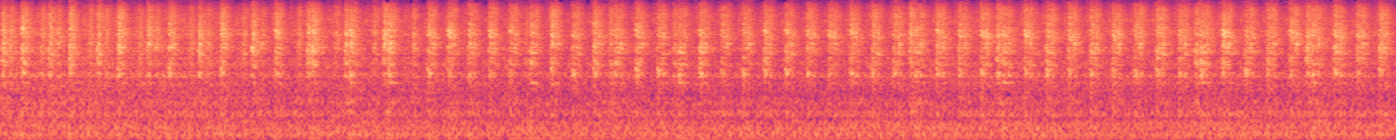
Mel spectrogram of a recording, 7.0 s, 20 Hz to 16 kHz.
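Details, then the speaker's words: Barn-find 1929 Ford Model AA four-cylinder, first start in over 30 years after a sticking carburetor float, no coolant: catches into a busy, slightly uneven idle with a hollow beat; seems down a cylinder. "there she goes. She is running. Definitely seems like we're down a cylinder though."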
